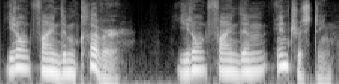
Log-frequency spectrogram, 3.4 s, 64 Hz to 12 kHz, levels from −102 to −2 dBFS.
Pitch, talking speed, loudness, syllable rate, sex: 140 Hz, 175 wpm, -16 LUFS, 5.0 syllables/s, male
